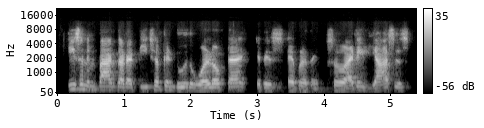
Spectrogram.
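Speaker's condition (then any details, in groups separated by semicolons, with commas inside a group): No condition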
